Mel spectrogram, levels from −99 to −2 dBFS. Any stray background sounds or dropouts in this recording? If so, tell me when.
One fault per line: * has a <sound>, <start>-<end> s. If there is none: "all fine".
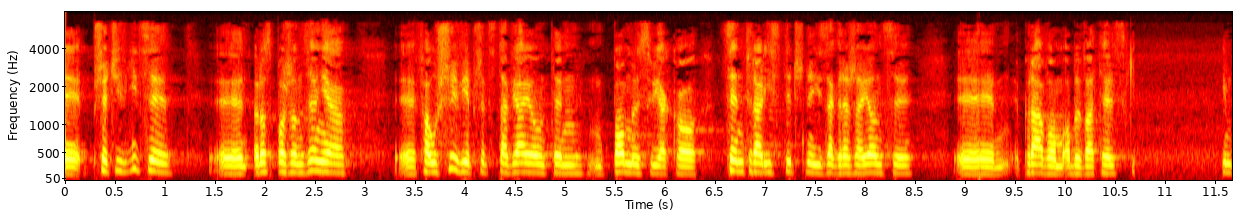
all fine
